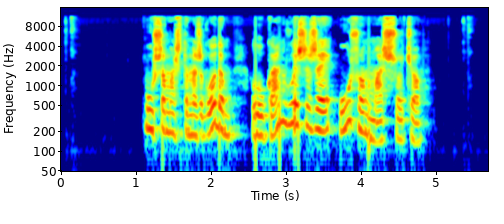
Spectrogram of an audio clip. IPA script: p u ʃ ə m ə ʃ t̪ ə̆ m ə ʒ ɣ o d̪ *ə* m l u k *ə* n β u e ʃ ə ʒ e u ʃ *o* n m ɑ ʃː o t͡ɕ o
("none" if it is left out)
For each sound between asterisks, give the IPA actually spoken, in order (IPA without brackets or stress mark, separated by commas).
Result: ə, ɑ, o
